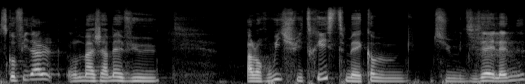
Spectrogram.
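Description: A woman with a very deep, low voice and ordinary pitch variation speaks with long, frequent pauses. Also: moderate pace. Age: 20s. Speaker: former basketball player with multiple sclerosis. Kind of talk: testimony.

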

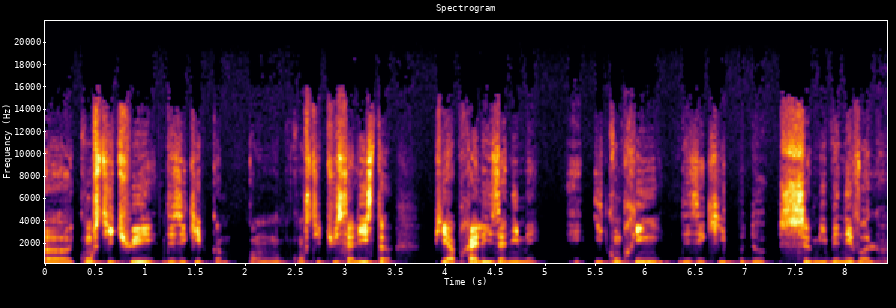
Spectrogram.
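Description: On a very clean recording with a silent background, a man speaks at a very slow pace. His fairly low voice is somewhat breathy, with ordinary pitch variation. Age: 50s. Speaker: entrepreneur and former politician. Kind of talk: interview.

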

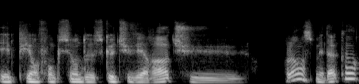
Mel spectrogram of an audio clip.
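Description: Speaking at a fairly slow pace, a man delivers his words. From France, Auxerre (Burgundy). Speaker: football video analyst and assistant coach. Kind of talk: interview. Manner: hesitant, many fillers.

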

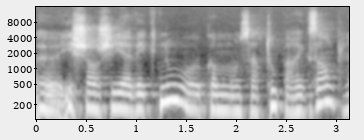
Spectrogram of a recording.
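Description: Fairly low in pitch, a woman speaks very slowly with noticeable background noise. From rural France. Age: 60s. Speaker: village mayor, former school head. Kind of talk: interview. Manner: halting, frequent repetitions.

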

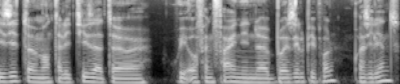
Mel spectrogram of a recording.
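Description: A man's fairly low voice with a French accent, monotone and flat, at a fairly slow pace. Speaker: podcast host. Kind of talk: interview. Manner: halting.

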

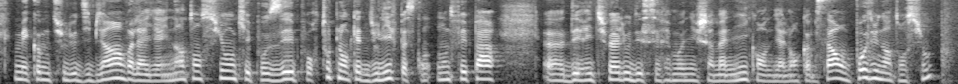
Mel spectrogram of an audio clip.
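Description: Ordinary pitch variation at a fairly quick pace, with noticeable background noise. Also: woman. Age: 40s. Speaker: historian and journalist. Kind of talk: casual chat.

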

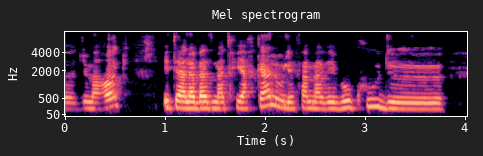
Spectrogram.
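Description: With a plain, everyday voice, a woman speaks at a medium pitch and with fairly even intonation. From Morocco. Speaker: sex coach. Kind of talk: interview conversation.

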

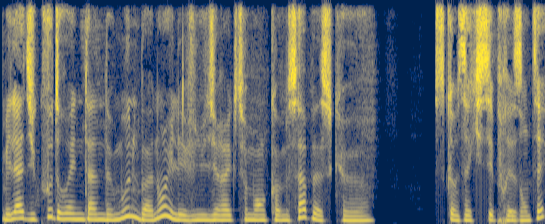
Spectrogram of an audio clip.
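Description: A woman speaks with lively intonation. Her tone is dark and mellow. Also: medium pitch for a woman, fairly quick pace. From southern France. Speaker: singer and bassist. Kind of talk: interview. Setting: backstage dressing room.

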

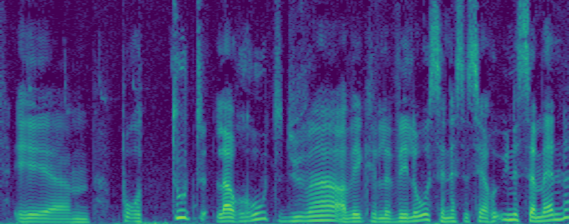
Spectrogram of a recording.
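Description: A man's fairly high voice, very slow in pace, with lively intonation. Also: very clean recording, silent background. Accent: German. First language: German (speaking French). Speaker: winery director. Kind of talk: casual chat. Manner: halting.

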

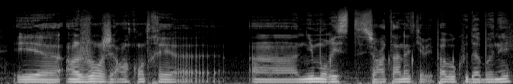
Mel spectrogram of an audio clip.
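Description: Delivering his words fairly slowly, the man keeps a monotone, flat intonation. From Paris suburbs (Cergy-Pontoise), France. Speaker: entrepreneur in digital marketing. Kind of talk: interview. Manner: hesitant, many fillers.

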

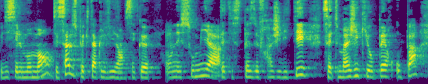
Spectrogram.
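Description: Noticeable background noise sits behind a fairly quick delivery with ordinary pitch variation. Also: woman. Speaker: singer and actress. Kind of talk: interview.

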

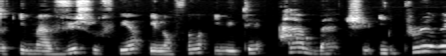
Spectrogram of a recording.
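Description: A woman at medium pitch with ordinary pitch variation, very slow pace, and a dry, close sound with no echo. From Haiti. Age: 30s. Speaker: salesperson sharing illness story. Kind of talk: personal testimony interview.

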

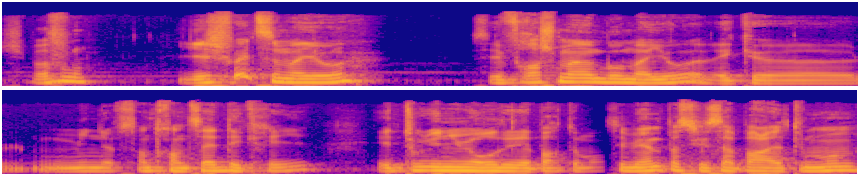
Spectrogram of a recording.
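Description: Over a very clean recording with a silent background, a man with a medium pitch talks at a fairly quick pace with long, frequent pauses, very even loudness and ordinary pitch variation. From Lot, southwest France. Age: 20s. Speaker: football fan. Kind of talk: testimony. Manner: halting, many repetitions and hesitations.

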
